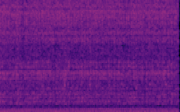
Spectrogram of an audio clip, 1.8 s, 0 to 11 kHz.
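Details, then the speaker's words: Airfix R216 GWR 0-4-2 Tank 1466 model locomotive, bought non-running (motor turned with gear grinding, no movement; diecast chassis was the cause), after chassis replacement, rebuild and lubrication, tested on 4–5 V probe via pilot wheels both directions: faint steady whirring hum with light hiss, turning freely. "I'm going to use these pilot Wheels to see if this works and that doesn't look too bad at all and in the opposite direction bit GE but uh it's"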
